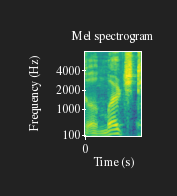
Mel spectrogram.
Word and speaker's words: Marcetic: I could tell you, Branko, before the show, how do you pronounce this guy's name? And now, no, Ben, it's Marcetic.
